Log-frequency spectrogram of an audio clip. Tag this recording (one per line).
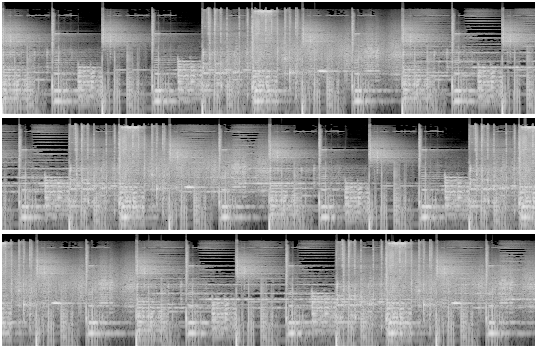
Dance
EDM
Electronic
Glitch
Music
